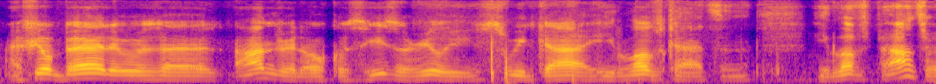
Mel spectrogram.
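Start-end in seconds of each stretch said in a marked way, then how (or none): none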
